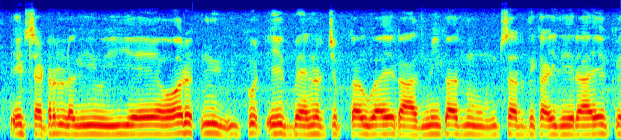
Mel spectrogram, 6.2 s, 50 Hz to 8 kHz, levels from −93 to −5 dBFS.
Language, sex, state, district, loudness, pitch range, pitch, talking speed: Hindi, male, Maharashtra, Sindhudurg, -16 LUFS, 135-145 Hz, 140 Hz, 205 wpm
